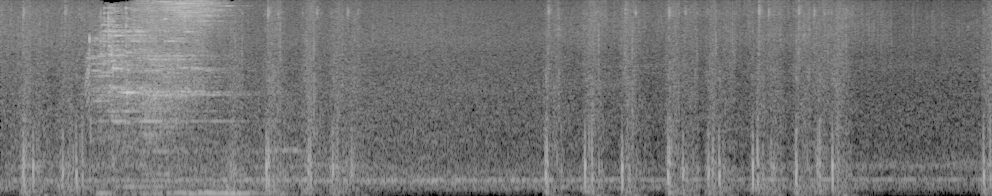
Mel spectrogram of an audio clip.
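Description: Footsteps crunch over grass and rock at a steady walking pace.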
